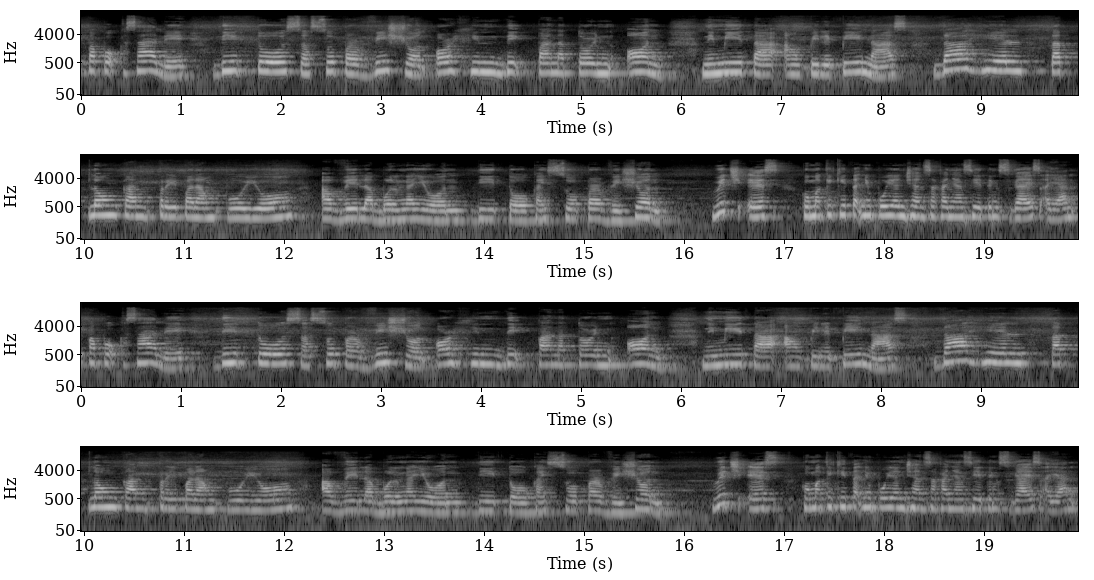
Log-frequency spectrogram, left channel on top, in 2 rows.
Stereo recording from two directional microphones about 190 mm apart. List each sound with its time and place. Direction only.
0.0 s a woman's voice: 20° left (ahead or behind)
